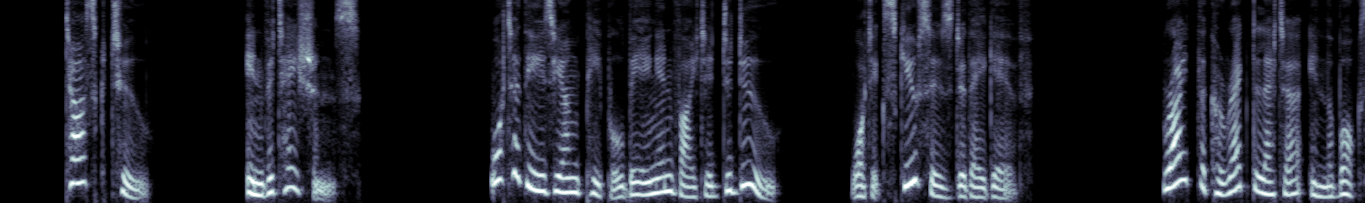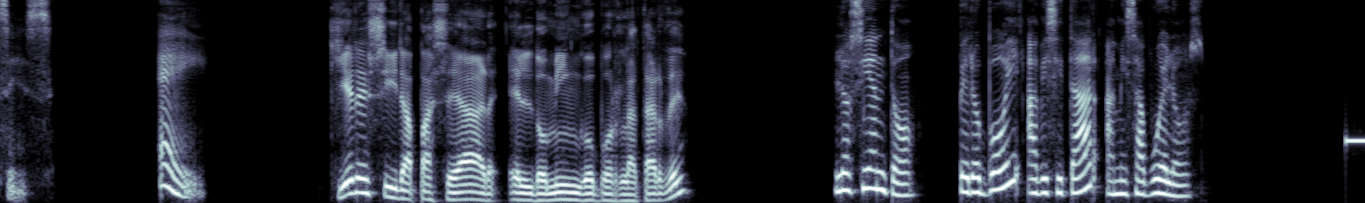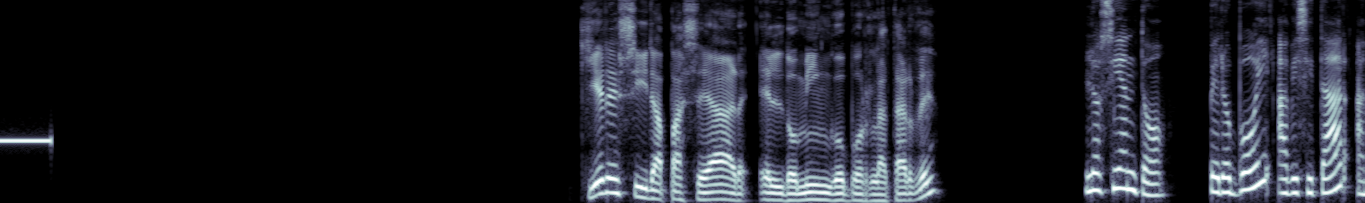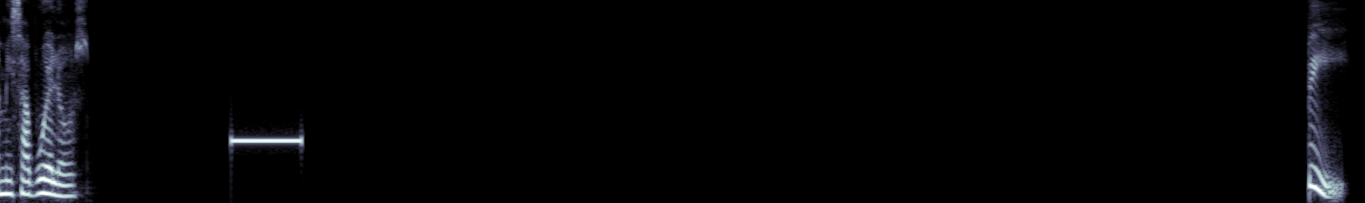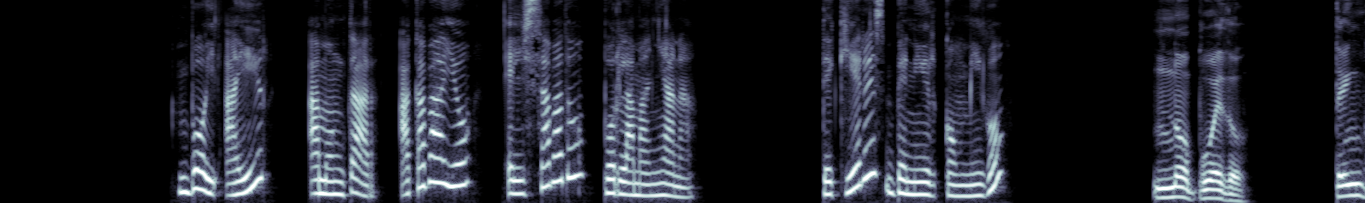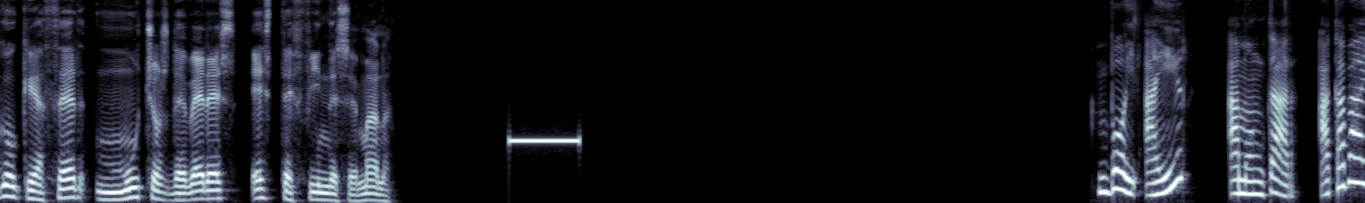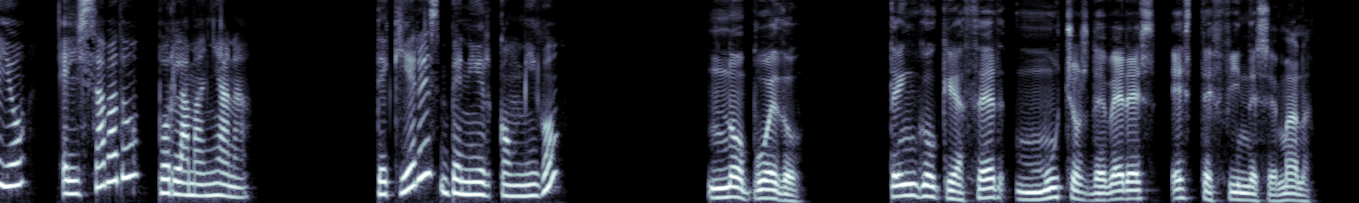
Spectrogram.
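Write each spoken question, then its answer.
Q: What are these young people being invited to do?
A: A: go for a walk on Sunday afternoon; B: go horse riding on Saturday morning

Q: What excuses do they give?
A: A: visiting grandparents; B: has lots of homework this weekend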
